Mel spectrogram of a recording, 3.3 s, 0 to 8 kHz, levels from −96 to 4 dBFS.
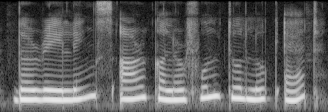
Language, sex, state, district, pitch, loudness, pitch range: English, female, Assam, Kamrup Metropolitan, 235 Hz, -12 LUFS, 225-265 Hz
